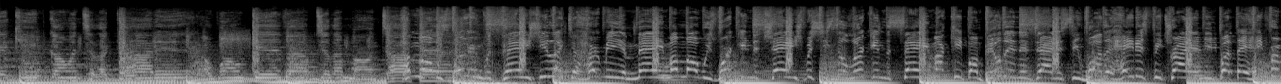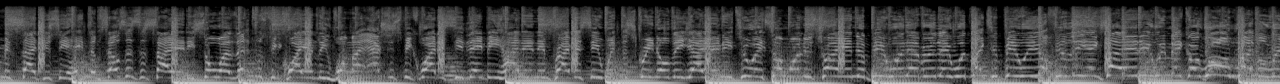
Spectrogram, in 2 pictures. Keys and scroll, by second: 1.3 ], 6.7 ctrl+=, 7.7 ctrl+=, 22.1 ctrl+=.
